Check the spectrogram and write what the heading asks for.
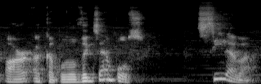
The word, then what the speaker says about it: sílaba: Sílaba, syllable. Third from last, it's esdrújula, and we know the rule.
